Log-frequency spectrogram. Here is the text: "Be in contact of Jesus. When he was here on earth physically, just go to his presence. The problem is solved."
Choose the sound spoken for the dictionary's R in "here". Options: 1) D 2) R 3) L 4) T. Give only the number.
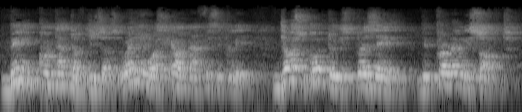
3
